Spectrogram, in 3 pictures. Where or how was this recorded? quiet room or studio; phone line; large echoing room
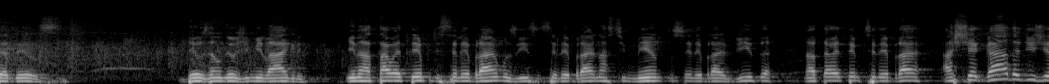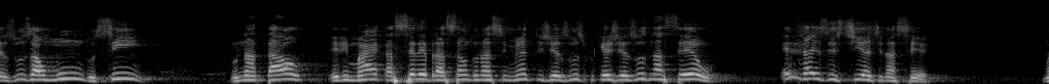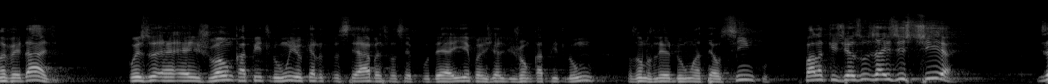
large echoing room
